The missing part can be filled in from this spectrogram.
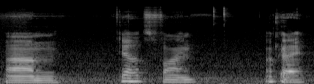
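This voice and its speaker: A man in a lowish voice takes his time as he casually works through each move aloud for a teammate. He's a podcast host playing an online card game, recorded as an amateur screen capture with clear background noise.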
